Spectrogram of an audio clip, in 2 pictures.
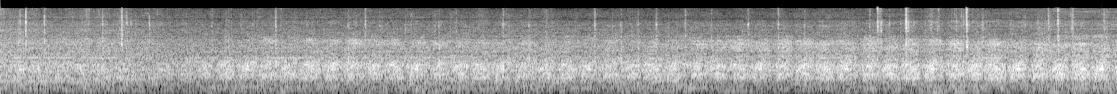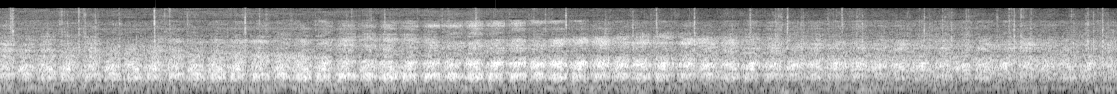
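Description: A small steam locomotive chuffs as it passes close by.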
